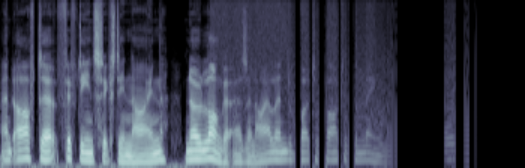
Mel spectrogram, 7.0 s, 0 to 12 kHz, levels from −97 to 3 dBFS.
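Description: From 2.80 s to the end at 7.00 s, the fade-out is requantised without dither, consistent with 7-bit truncation, so truncation distortion on the fade makes the tail gritty.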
